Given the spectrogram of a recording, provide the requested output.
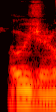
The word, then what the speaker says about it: Ozier: Ozier, okay. O-Z-I-E-R.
